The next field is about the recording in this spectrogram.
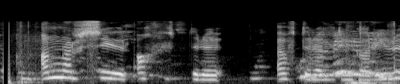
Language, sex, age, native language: Icelandic, male, 18-19, Icelandic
